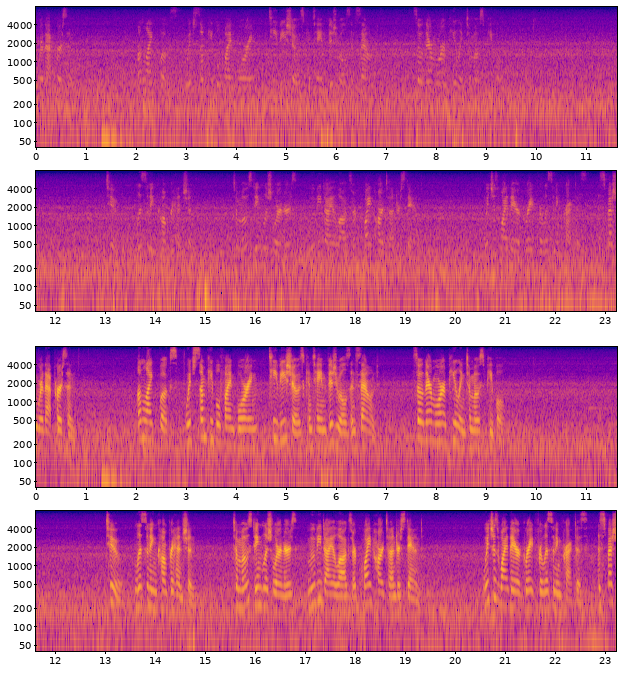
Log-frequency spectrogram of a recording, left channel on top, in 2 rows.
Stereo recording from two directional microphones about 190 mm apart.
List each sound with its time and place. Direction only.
0.1 s speech: 40° right (ahead or behind)
2.0 s speech: 50° right (ahead or behind)
13.0 s speech: 40° right (ahead or behind)
20.6 s speech: 40° right (ahead or behind)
